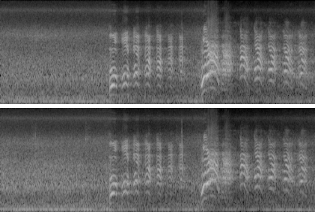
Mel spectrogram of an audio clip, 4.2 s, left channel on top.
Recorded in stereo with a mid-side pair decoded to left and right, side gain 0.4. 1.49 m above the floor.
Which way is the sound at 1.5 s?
20° left.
